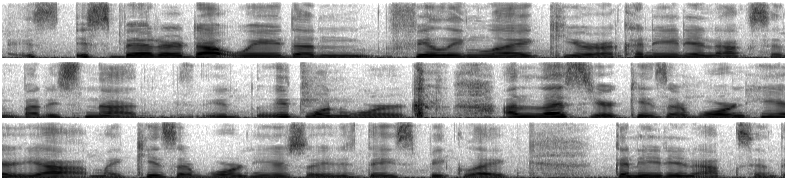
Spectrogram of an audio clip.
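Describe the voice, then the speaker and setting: A woman's voice: medium pitch, a little mellow, slight background noise. A middle-aged woman from the Philippines with a Filipino accent, giving casual advice to camera in an earnest way, often checking in with "okay?". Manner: earnest, repeats herself, keeps asking "okay?".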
